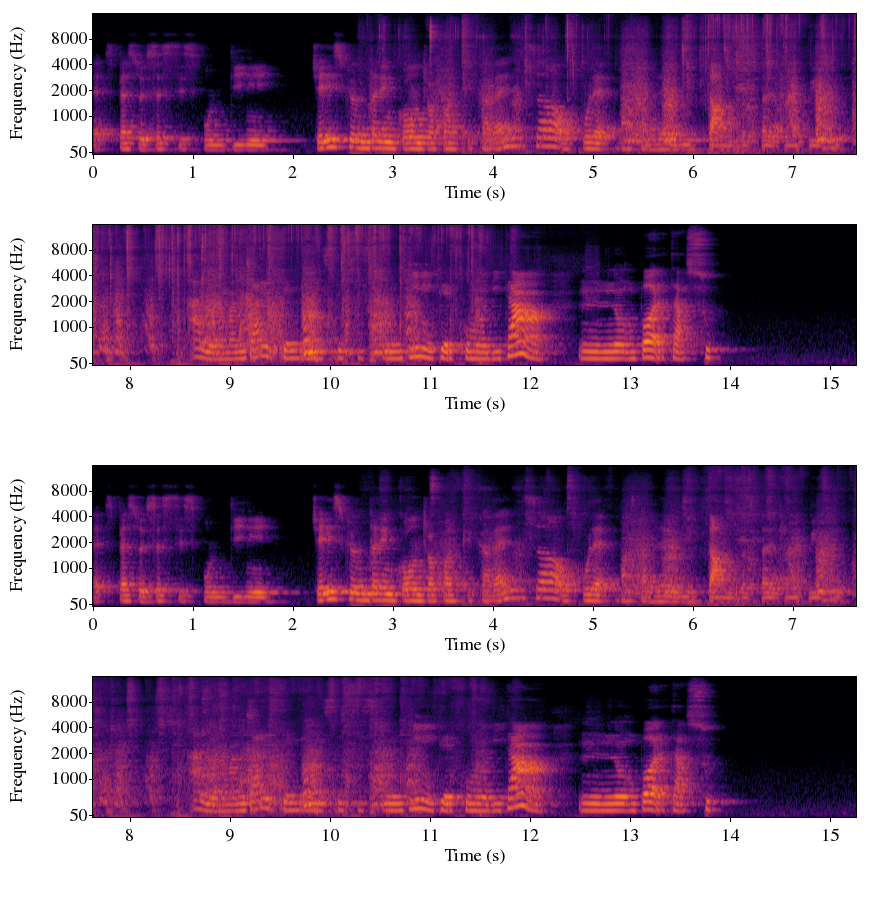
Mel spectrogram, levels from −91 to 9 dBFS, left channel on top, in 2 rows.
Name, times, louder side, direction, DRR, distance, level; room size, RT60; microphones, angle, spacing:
voice 1, 0.0-1.7 2.2-7.5, right 1 dB, 10° right, 2 dB, 1.0 m, -30 dB
sound 1, 2.6-11.9 12.2-12.3 12.6-12.7, left 5 dB, 50° left, 0.8 m, -36 dB
voice 2, 8.6-13.8, left 1 dB, 20° left, 4 dB, 0.4 m, -27 dB
6.7 x 5.4 x 3.9 m, 0.63 s
head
